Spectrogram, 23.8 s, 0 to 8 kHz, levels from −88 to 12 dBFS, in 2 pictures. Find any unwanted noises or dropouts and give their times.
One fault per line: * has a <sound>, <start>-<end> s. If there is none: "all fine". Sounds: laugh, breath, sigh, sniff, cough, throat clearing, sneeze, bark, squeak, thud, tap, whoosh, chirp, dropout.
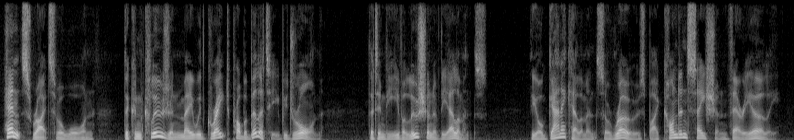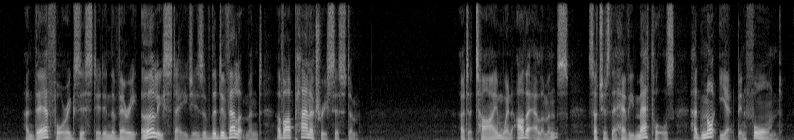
all fine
